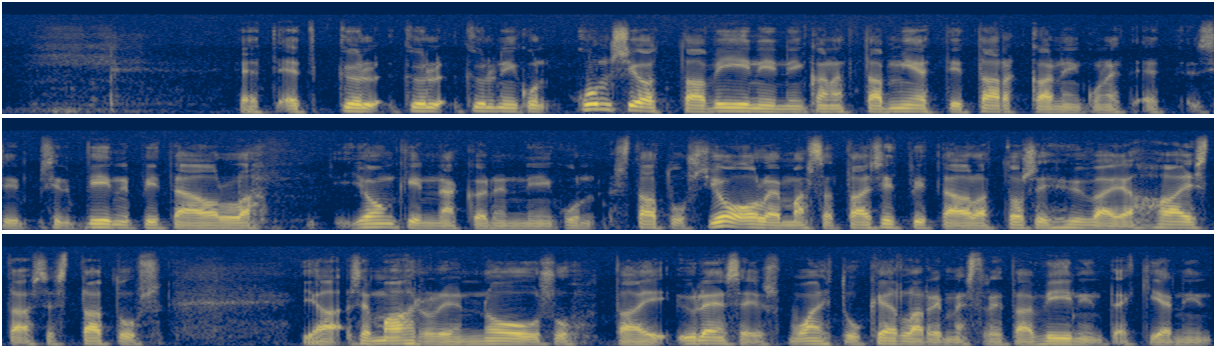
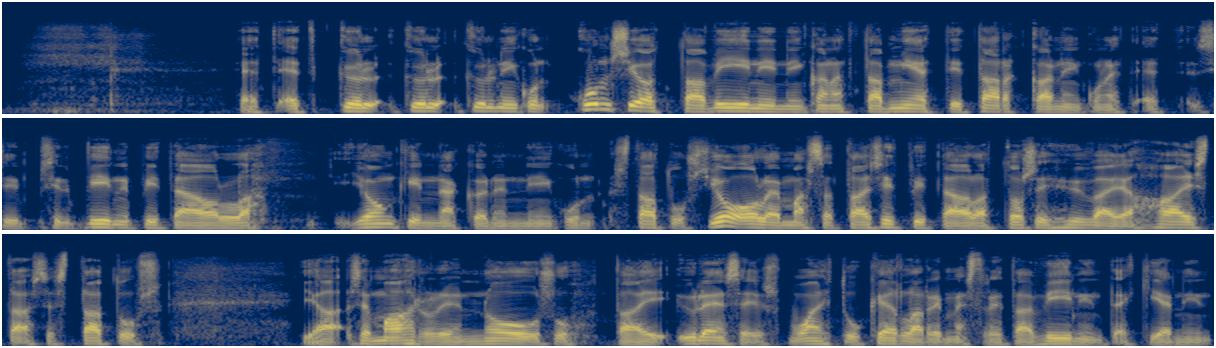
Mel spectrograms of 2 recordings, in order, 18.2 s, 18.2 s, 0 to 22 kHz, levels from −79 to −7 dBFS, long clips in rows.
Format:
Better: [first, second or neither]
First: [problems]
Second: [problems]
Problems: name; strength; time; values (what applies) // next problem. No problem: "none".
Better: second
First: hiss; faint; throughout; 25 dB below the speech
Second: none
